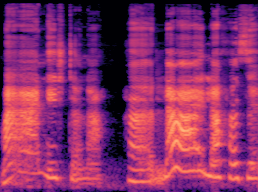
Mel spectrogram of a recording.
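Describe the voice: At a moderate pace, someone performs a put-on character voice that is squeaky and high-pitched.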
